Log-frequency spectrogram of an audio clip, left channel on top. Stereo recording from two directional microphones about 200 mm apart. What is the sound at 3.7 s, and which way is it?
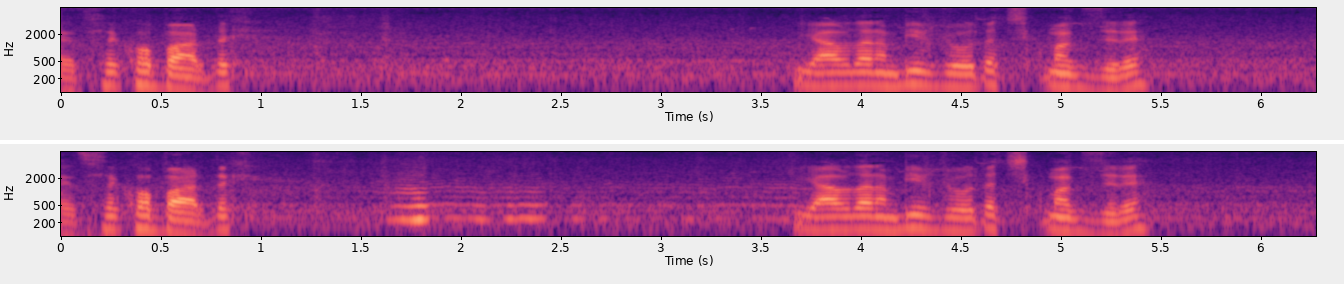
Speech, 35° right (ahead or behind).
